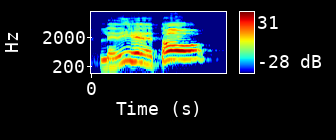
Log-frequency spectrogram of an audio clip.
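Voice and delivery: a slow, loud, heated line; loud, slow outburst. Retold or imitated. Yelled at her daughter.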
